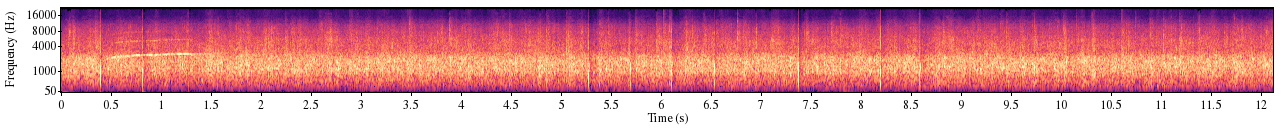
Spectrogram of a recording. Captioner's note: applause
